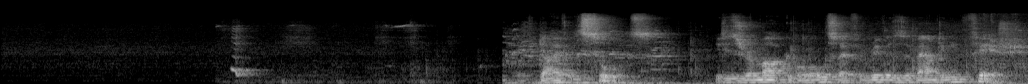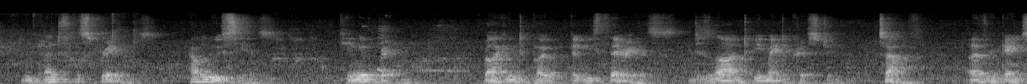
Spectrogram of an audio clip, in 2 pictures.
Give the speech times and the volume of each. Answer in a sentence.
You can hear the speech from 5.2 to 20.5 s, at a steady volume.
